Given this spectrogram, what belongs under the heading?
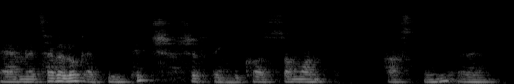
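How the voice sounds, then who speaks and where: A man's voice is dark, mellow and somewhat breathy, at medium pitch. He talks at a moderate pace with ordinary pitch variation. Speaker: plugin developer. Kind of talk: tutorial. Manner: halting.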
